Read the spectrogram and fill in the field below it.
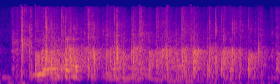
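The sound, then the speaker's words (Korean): Steady applause from a group, a dense wash of rapid claps running the full length, with voices cheering and exclaiming over it. “김태한님 일단 박수.”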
